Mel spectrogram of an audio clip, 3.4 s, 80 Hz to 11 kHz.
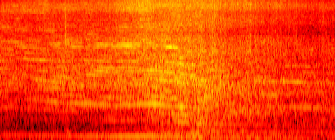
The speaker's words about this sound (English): And now that you have heard that engine audio, I will tell you that is an Arctic Cat Trail Cat from the early 70s. I think it was like a 200cc or something. It was a small snowmobile, but it was really our first experience with two-stroke.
